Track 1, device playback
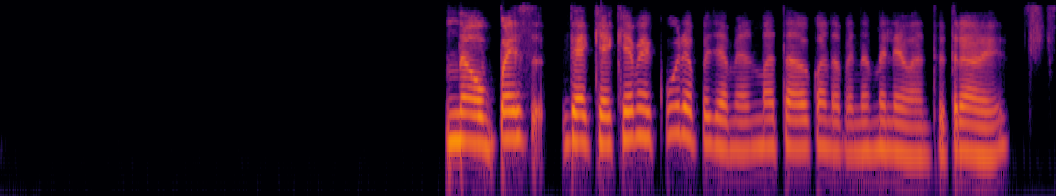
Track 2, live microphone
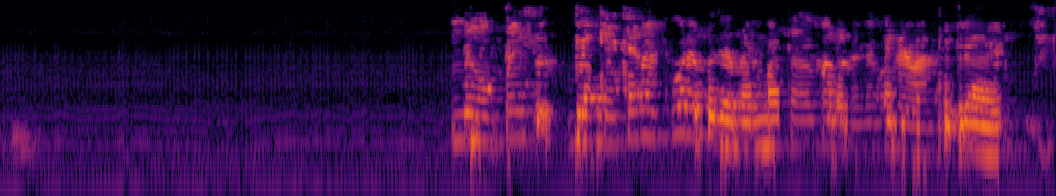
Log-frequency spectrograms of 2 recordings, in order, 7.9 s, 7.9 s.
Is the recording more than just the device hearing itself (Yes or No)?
No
